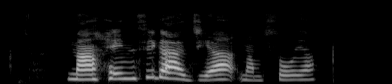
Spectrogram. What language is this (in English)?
Masana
